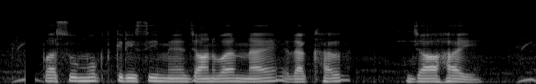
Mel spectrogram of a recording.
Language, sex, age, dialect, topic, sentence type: Magahi, male, 31-35, Southern, agriculture, statement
